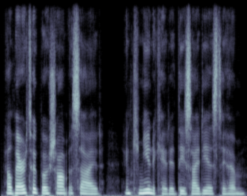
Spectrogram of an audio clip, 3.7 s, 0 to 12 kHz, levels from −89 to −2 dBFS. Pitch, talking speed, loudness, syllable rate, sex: 180 Hz, 160 wpm, -19 LUFS, 6.1 syllables/s, female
